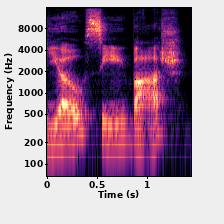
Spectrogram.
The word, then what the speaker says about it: Iosivas: Olympics for the heptathlon his name is pronounced yoi Vash Yash and as a kid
